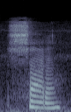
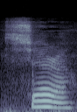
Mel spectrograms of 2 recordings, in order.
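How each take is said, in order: First: Sarah said as SAH-rah; Greek pronunciation. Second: Sarah said as SAIR-uh; her English pronunciation. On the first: A Greek explaining her own version, Sarah as SAH-rah. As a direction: say Sarah with two open "ah" vowels, Greek style. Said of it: "we have the name Sarah in Greek". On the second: Showing viewers how she pronounces it, Sarah as SAIR-uh. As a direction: say Sarah with "eh" first and a weak "uh" ending. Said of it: "This is how she pronounces it". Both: Shown as a demonstration.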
